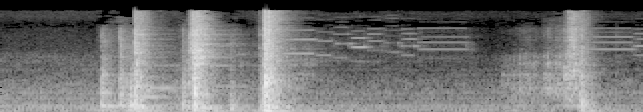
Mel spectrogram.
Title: Why does my pressure cooker sound like this?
